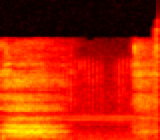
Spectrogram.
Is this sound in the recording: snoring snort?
yes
